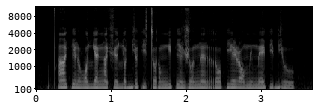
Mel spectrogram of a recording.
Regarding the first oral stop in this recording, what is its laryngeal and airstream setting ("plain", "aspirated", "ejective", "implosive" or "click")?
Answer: ejective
